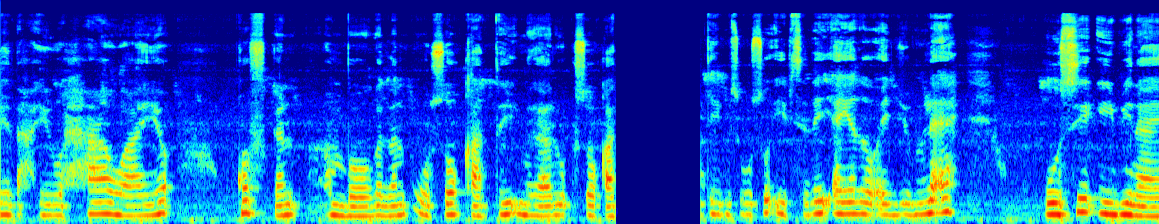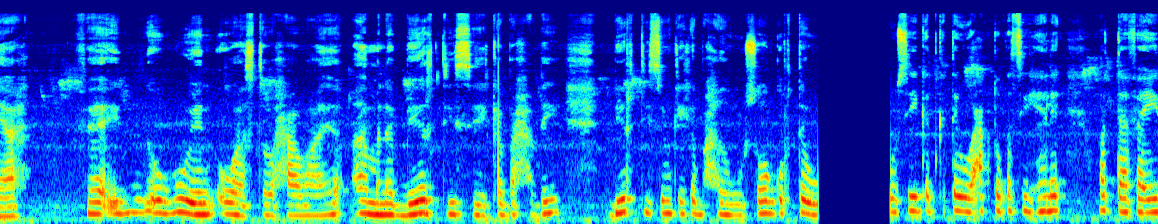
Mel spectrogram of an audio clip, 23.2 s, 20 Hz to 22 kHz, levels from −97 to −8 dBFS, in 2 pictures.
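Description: At 6.15 s the speech cuts out mid-flow and the output falls silent for about 0.85 s, until 7.00 s. This is a playback stall: the player most likely ran dry of buffered data or had its output thread held up, so nothing reached the output until it recovered and resumed.

From 7.00 s to 10.00 s the speech runs quick and slightly high, at 1.1 times normal speed and roughly one and a half semitones up. This is catch-up at higher speed: the player resamples its accumulated backlog faster to recover the time lost in the gap, then settles back to normal.

A second playback stall follows at 19.76 s, with about 0.73 s of silence until 20.49 s, again cutting the speech off mid-stream and probably caused by a starved or blocked playback path.

From 20.49 s to the end, the catch-up is much more obvious, at 1.25 times speed with the pitch raised by around four semitones. Here the fast resampled playback lifts both the pace and the pitch of the speech.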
